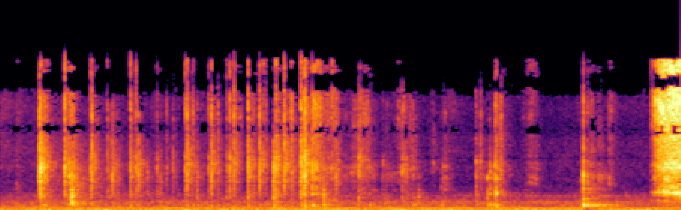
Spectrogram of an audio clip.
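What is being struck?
Plastic food container with plastic lid.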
